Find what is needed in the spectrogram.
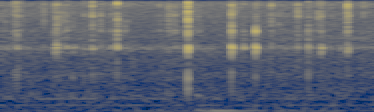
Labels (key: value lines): label: ambient
recorder: HydroMoth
